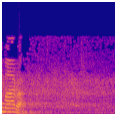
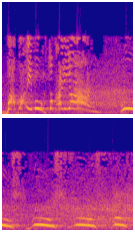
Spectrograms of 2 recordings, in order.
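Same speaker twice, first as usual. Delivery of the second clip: high shouted MC blowing through his mustache; mock MC shouting, air hissing out; mustached MC spraying words; 12 semitones higher, 3 dB louder, much slower than usual. MC spraying the crowd through a thick mustache, shouting. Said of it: "M C ku kemarin ... kumisan".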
